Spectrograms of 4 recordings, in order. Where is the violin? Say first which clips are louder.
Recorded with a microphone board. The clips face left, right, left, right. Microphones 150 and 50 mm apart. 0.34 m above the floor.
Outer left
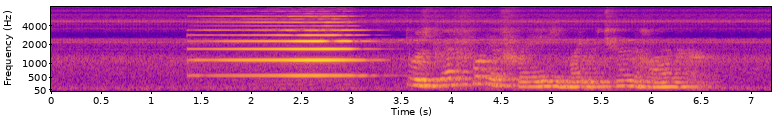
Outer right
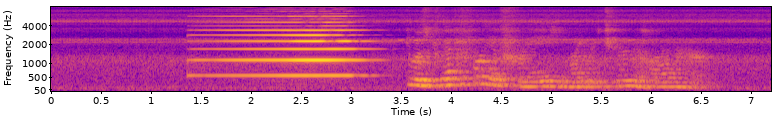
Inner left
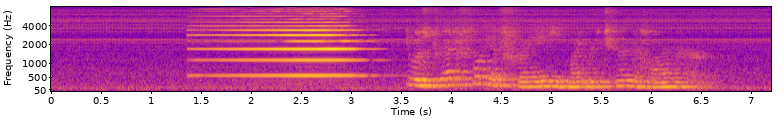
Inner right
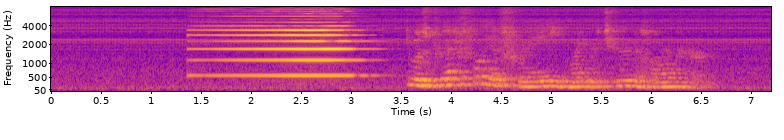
Outer right 2 dB, inner right 1 dB; 30° right (ahead or behind), 1.1 m.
